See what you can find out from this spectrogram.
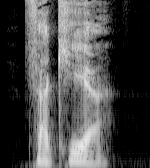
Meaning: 1. verbal noun of verkehren; correspondence, traffic (interaction involving the exchange of performances or messages) 2. ellipsis of Straßenverkehr (“road traffic”)
- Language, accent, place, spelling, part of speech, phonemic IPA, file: German, Germany, Berlin, Verkehr, noun, /fɛrˈkeːr/, De-Verkehr.ogg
